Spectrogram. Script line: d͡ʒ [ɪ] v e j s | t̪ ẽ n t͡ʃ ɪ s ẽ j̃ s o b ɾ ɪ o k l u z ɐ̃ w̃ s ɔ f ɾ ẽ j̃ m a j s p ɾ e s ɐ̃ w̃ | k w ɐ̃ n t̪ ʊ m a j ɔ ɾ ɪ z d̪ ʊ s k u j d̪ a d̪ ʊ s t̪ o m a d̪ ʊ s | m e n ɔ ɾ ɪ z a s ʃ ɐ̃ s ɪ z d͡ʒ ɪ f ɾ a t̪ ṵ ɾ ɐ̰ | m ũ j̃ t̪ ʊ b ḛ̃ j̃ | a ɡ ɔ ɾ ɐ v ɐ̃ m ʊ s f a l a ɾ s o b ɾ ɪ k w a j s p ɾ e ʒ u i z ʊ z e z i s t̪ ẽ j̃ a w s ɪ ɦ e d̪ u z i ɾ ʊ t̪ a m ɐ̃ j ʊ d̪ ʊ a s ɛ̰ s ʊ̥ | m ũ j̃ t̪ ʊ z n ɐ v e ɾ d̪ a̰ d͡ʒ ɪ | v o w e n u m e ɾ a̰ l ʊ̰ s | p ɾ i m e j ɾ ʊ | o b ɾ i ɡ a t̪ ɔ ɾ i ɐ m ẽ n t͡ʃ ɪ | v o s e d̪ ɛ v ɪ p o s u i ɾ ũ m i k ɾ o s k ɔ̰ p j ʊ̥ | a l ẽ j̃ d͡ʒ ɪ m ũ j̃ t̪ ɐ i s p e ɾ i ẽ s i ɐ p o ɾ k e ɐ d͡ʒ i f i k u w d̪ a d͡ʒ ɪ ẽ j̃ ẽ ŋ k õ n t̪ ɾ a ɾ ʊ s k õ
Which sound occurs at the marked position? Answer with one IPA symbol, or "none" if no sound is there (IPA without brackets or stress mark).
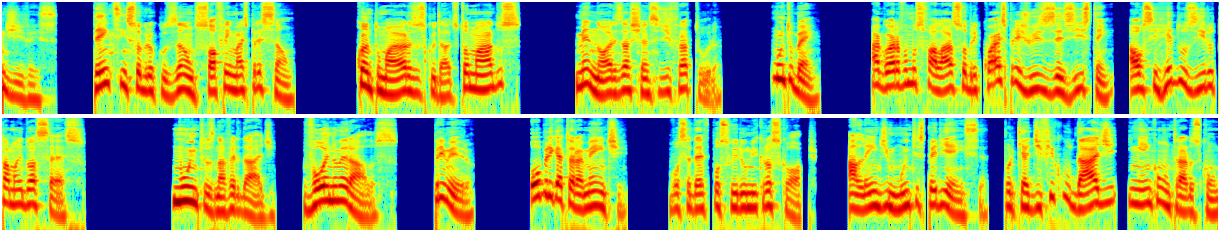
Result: i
